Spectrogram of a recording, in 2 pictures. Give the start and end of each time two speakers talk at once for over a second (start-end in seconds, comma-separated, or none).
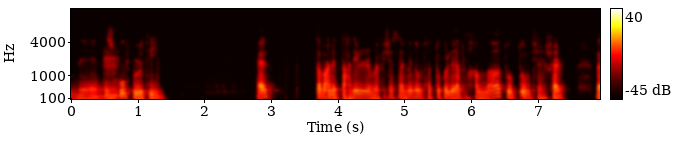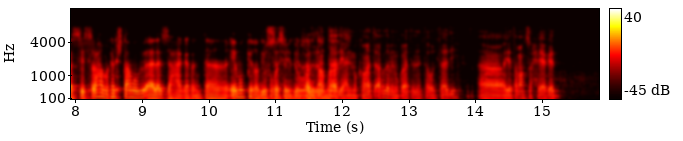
10.8-12.0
